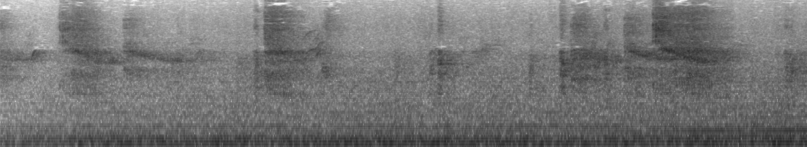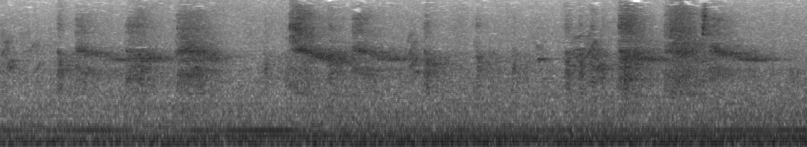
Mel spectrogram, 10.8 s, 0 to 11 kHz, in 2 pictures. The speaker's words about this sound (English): We have so many birds. We sit out, and we'll watch the news on TV. We're just hanging out. This is the actual, I recorded this on my phone. This is the about 6 o'clock, 6:30, the birds that we're dealing with.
